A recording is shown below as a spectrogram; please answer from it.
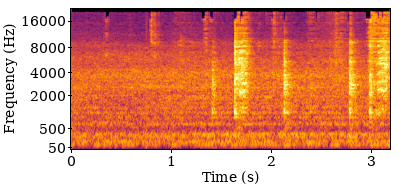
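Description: Whole coriander, cumin, fennel, cardamom and mace dry roasting in a pan, with a low steady background noise and a few light metallic scrapes and clinks from stirring, close by.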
